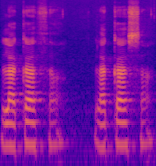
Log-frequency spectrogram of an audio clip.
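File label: "la caza la casa", Spanish, Madrid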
